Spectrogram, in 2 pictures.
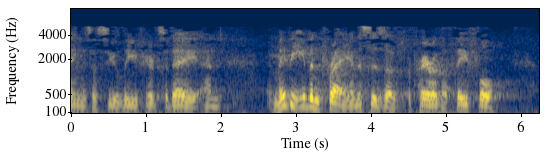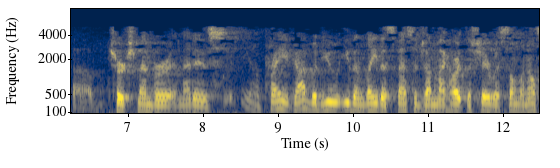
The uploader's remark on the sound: preached at Providence Church on Sunday, July 31, 2022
